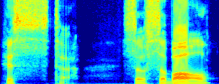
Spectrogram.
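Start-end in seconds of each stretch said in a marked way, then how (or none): 0.0-0.8 hista whispered, no voice; whispered repeat. Shown as a demonstration. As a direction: breathe out hista softly as a demo. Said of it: "it becomes hista".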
